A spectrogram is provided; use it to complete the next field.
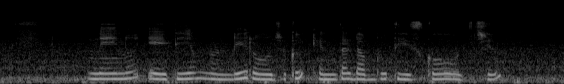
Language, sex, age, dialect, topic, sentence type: Telugu, female, 18-24, Utterandhra, banking, question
